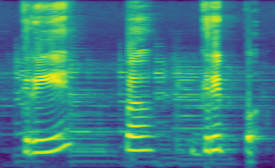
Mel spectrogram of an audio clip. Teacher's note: సిఆర్ఏ యొక్క శబ్దం క్రియ కాబట్టి సిఆర్ఏబి యొక్క ఉచ్చారణ అవుతుంది క్రాబ్ క్రాబ్ అంటే పీత తర్వాత పదం చూద్దాం పదం జిఆర్ ఐపి పిల్లలు ఈ పదంలో కూడా జి మరియు ఆర్ అనే రెండు హల్లులు జంటగా వచ్చాయి. వీటి మధ్య ఎలాంటి ఓవెల్ లేదు కాబట్టి జిఆర్ యొక్క శబ్దం ఘర్ కాకుండా గ్ర అవుతుంది.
